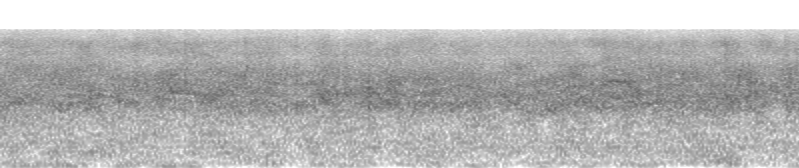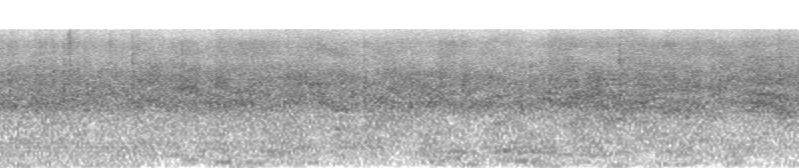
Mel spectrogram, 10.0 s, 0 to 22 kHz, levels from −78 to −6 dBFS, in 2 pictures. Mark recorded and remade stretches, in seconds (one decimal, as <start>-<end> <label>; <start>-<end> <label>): 0.0-4.9 remade; 4.9-5.9 recorded; 5.9-10.0 remade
